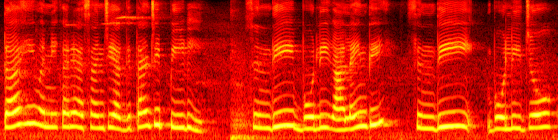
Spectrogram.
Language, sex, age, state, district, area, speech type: Sindhi, female, 18-30, Gujarat, Surat, urban, spontaneous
